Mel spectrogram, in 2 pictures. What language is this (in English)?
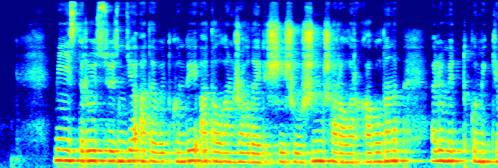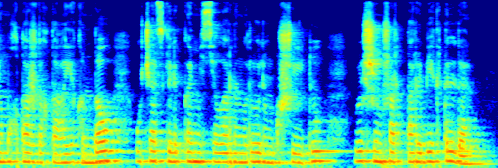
Kazakh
